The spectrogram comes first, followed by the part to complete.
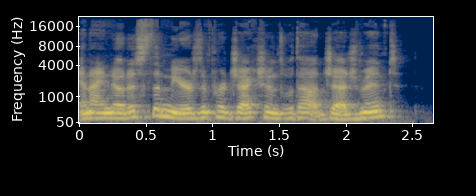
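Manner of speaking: ordinary talk, nothing marked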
